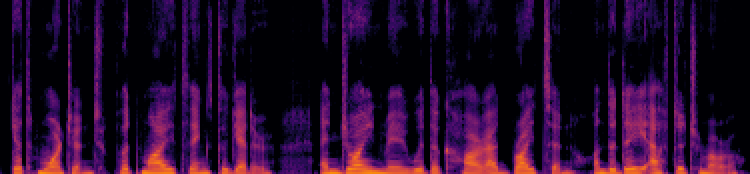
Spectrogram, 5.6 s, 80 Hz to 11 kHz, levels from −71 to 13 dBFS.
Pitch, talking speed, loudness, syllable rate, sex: 200 Hz, 225 wpm, -18 LUFS, 5.4 syllables/s, female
